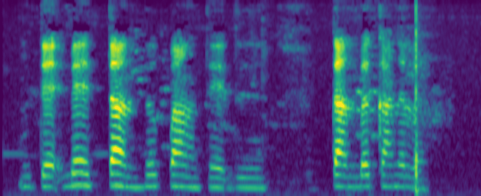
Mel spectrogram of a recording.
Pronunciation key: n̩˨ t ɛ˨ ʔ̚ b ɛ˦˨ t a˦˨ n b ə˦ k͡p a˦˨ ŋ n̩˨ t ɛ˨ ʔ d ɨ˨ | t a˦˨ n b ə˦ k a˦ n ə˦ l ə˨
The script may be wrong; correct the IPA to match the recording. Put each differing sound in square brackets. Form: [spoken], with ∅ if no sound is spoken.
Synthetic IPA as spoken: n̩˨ t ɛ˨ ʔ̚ b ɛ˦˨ t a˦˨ n b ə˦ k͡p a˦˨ ŋ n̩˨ t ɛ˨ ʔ d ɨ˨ | t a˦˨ n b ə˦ k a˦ n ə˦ l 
